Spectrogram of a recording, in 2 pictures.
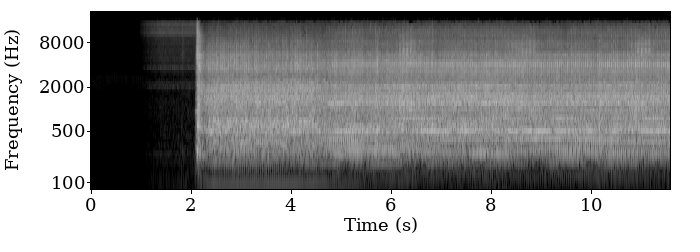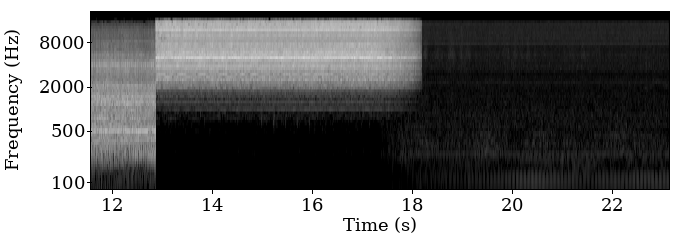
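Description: Milling machine spindle driving a shop-made skiving cutter through an acetal ring blank, cutting internal helical gear teeth: a loud, steady machining noise that starts about two seconds in. Near the end it changes to a thinner, higher sound for a few seconds, then cuts off, leaving a faint low hum.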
